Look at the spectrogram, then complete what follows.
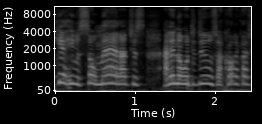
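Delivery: mock victim explaining herself; imitated flustered woman.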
